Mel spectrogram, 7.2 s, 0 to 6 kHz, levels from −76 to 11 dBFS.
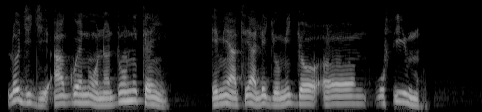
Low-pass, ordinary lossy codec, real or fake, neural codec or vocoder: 5.4 kHz; MP3, 32 kbps; real; none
